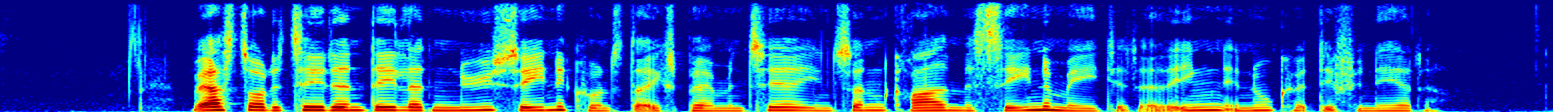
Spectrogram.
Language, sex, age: Danish, female, 35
